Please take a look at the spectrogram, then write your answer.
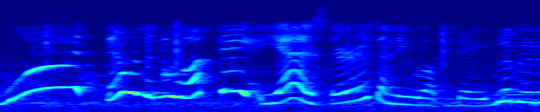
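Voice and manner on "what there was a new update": high, squeaky "What?" in shock; surprised viewer. Pretend. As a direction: play a stunned viewer. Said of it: "You're probably like".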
